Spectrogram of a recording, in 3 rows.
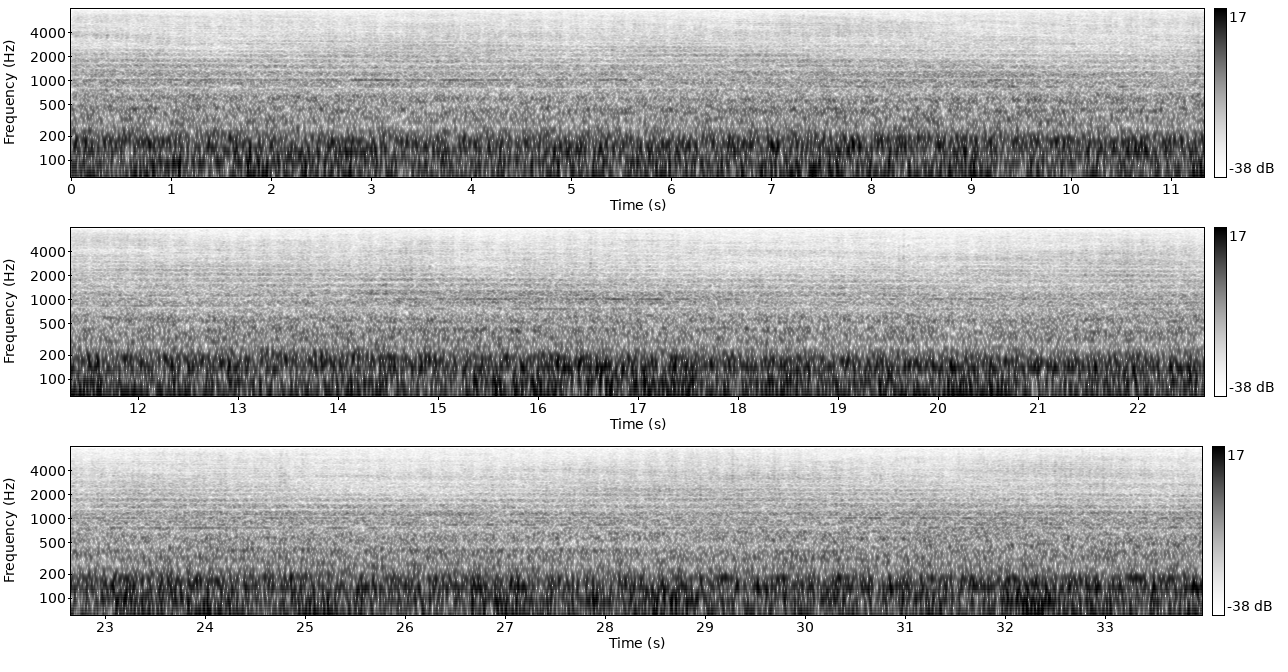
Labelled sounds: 9.0	9.3	vessel noise, 3.0 to 3.3 kHz
12.4	12.9	vessel noise, 4.0 to 4.3 kHz

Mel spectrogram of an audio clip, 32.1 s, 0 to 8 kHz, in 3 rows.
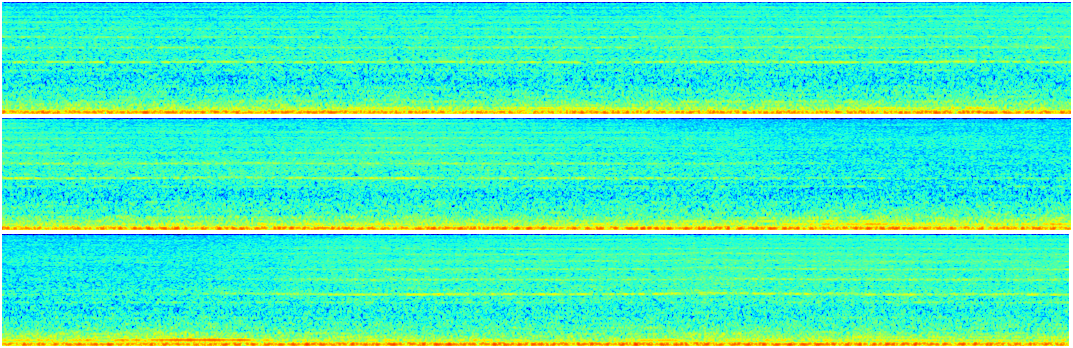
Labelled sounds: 28.2	28.9	vessel noise, 0.88 to 3.2 kHz

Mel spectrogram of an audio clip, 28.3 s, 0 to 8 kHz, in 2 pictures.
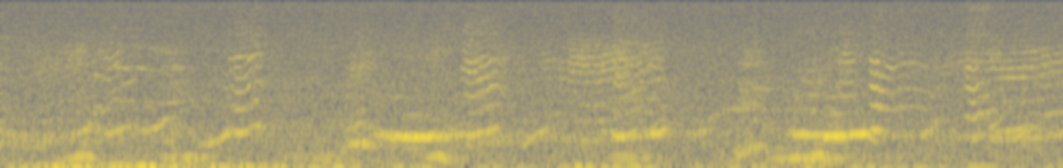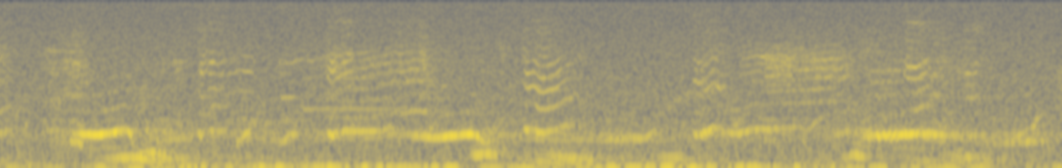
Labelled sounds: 1.2	2.4	humpback whale, 1.0 to 5.1 kHz
2.8	3.6	humpback whale, 0.93 to 3.2 kHz
4.7	5.7	humpback whale, 0.80 to 2.6 kHz
6.1	6.8	humpback whale, 0.96 to 3.1 kHz
7.2	8.9	humpback whale, 1.0 to 4.1 kHz
9.6	14.4	humpback whale, 0.80 to 7.3 kHz
14.8	15.9	humpback whale, 0.96 to 3.5 kHz
16.8	17.6	humpback whale, 0.99 to 3.0 kHz
17.9	19.9	humpback whale, 0.86 to 3.4 kHz
21.1	22.0	humpback whale, 0.96 to 4.8 kHz
23.4	26.6	humpback whale, 0.93 to 5.6 kHz

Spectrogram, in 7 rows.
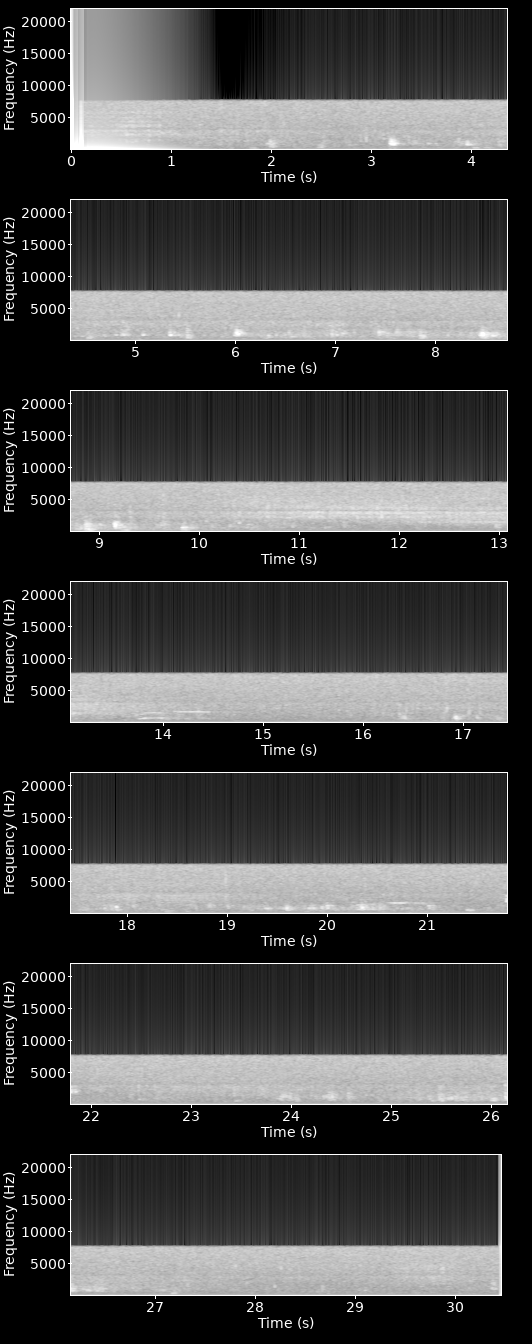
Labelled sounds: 13.7	14.9	killer whale, Bigg's (transient), Gulf of Alaska transient, 0.48 to 2.0 kHz
20.2	21.3	killer whale, Bigg's (transient), Gulf of Alaska transient, 0.51 to 1.8 kHz

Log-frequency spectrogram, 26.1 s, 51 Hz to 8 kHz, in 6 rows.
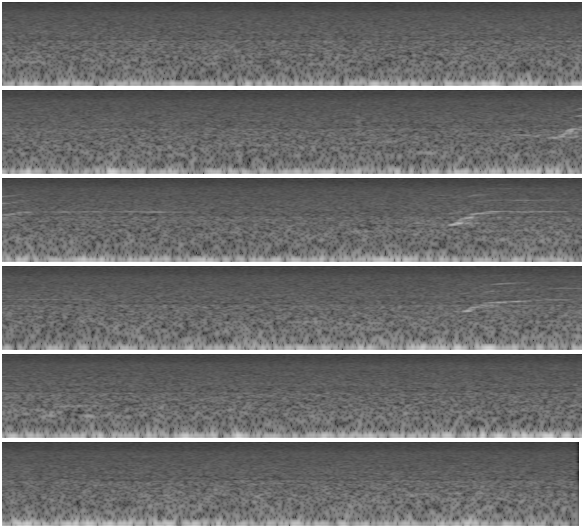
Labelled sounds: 8.6	9.3	humpback whale, 0.80 to 3.0 kHz
12.2	12.9	humpback whale, 0.80 to 2.1 kHz
16.7	17.5	humpback whale, 0.80 to 3.0 kHz

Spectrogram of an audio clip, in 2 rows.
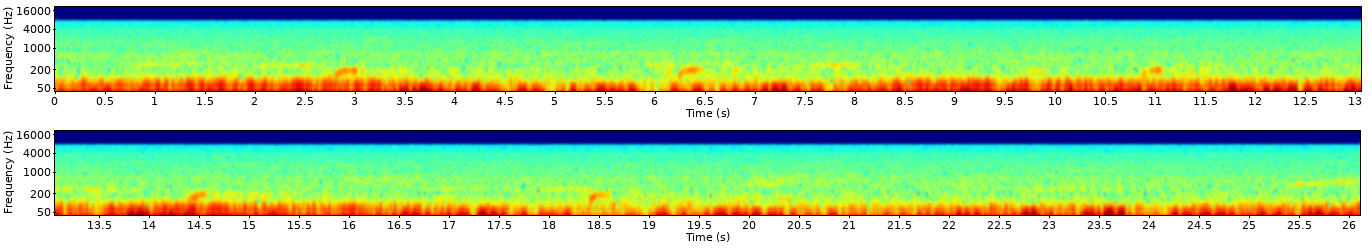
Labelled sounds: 6.5	6.9	humpback whale, 1.5 to 1.8 kHz

